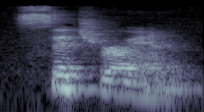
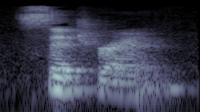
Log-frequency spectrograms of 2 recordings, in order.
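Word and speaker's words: Citroën: In the US, the majority of people say Citroen, which is very close to the original pronunciation, just with the American short I and R, of course. So I stick to it. Citroen. Citroen.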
